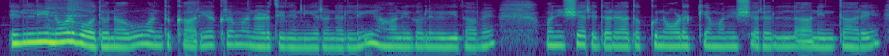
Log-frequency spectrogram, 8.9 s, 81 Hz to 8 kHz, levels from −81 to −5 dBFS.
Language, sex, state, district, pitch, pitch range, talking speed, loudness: Kannada, female, Karnataka, Bellary, 185 Hz, 180-210 Hz, 95 wpm, -30 LUFS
